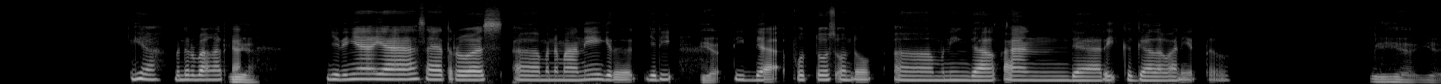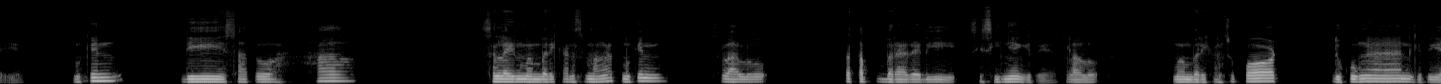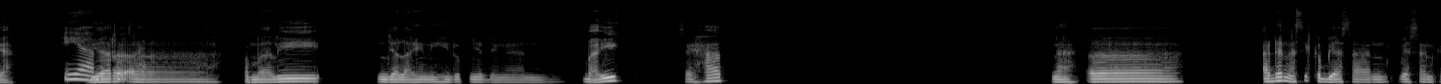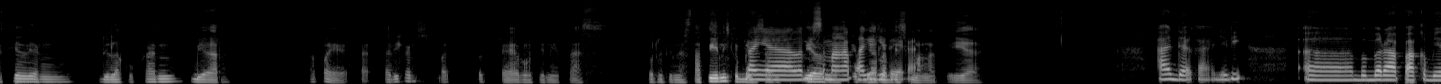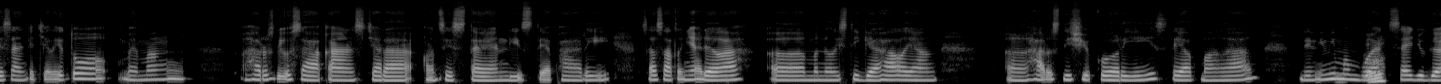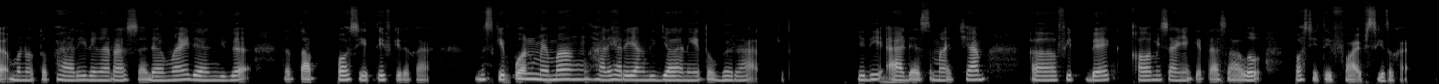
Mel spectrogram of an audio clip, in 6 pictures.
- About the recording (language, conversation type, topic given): Indonesian, unstructured, Apa hal sederhana yang bisa membuat harimu lebih cerah?
- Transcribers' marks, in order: other background noise; tapping; in English: "support"; in English: "feedback"; in English: "positive vibes"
